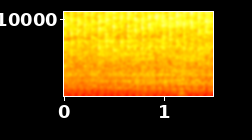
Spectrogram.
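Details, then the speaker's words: Cold 150cc four-stroke single go-kart engine just after a valve adjustment; crisp, quick, even putter with no ticks or knocks; clean, healthy idle. "as you can tell the coal cars still running sounded good"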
